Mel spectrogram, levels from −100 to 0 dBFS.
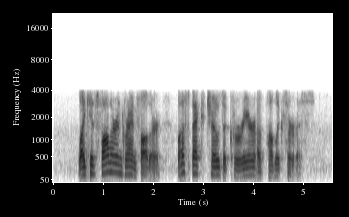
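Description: Speech runs through the G.729 codec for its whole length, and the damage is plainly audible. The sound is confined to a telephone-style band of about 200 Hz to 3.7 kHz, with nothing above 3.8 kHz. A plain narrowband filter would leave speech clean but dull. Here the voice also sounds rough and synthetic, because each 10 ms frame is rebuilt from a vocal tract filter, a pitch predictor and a few pulses. That behaviour fits an 8 kbit/s G.729A stream.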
